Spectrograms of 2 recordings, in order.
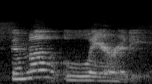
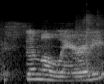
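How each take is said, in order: First: It is said slowly. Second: It is said at normal speed.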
